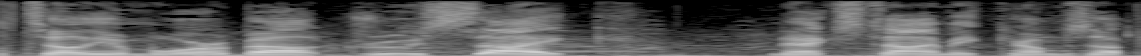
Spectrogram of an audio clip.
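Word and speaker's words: Psyk: to say it right it's spelled p-s-y-k but it's pronounced psych here's the two-in-one from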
